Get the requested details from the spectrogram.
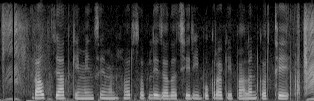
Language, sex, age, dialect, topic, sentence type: Chhattisgarhi, female, 18-24, Northern/Bhandar, agriculture, statement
